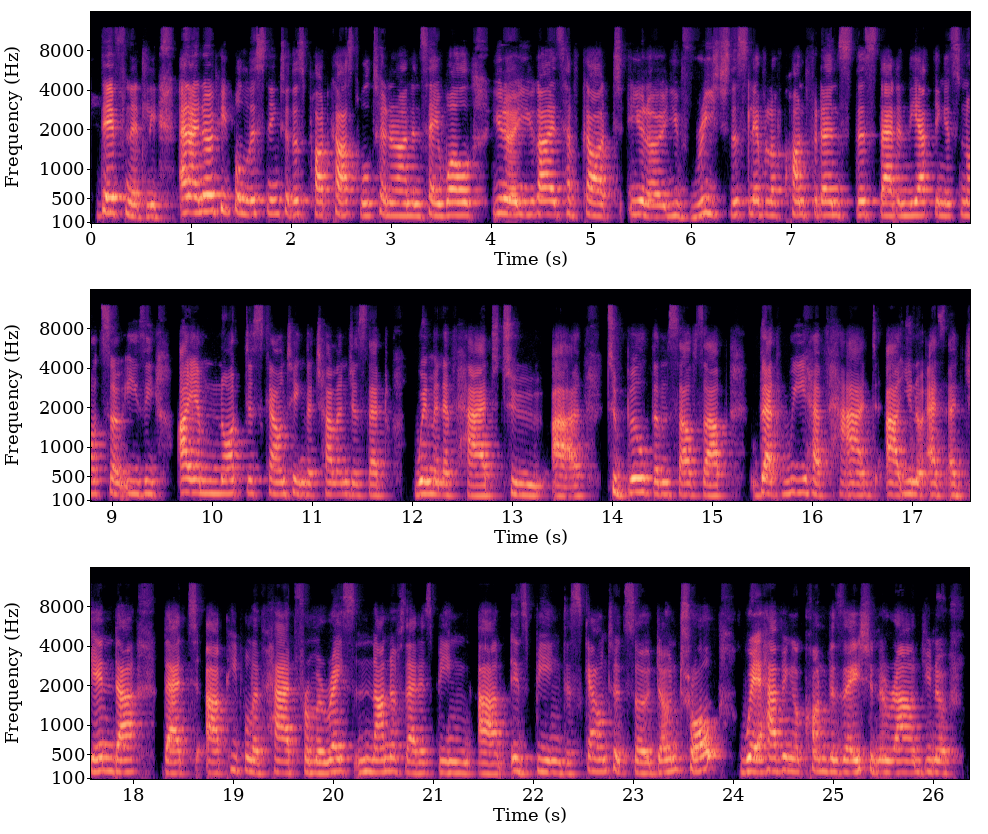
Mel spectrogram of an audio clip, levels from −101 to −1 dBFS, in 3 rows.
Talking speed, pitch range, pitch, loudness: 210 wpm, 195-225 Hz, 210 Hz, -24 LUFS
